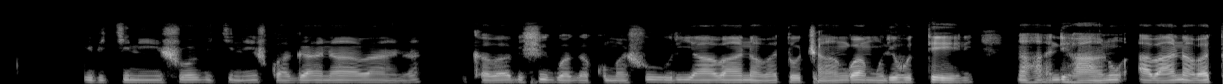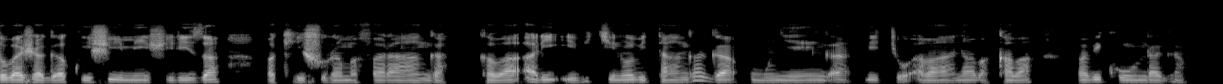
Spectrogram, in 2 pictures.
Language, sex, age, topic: Kinyarwanda, male, 36-49, finance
